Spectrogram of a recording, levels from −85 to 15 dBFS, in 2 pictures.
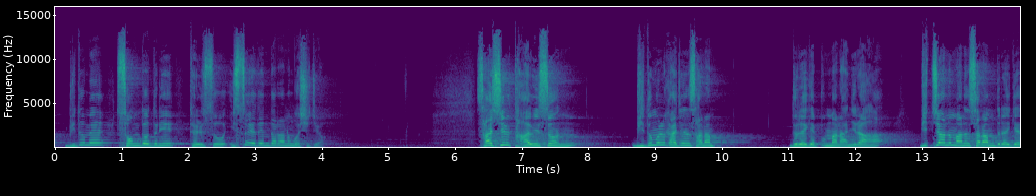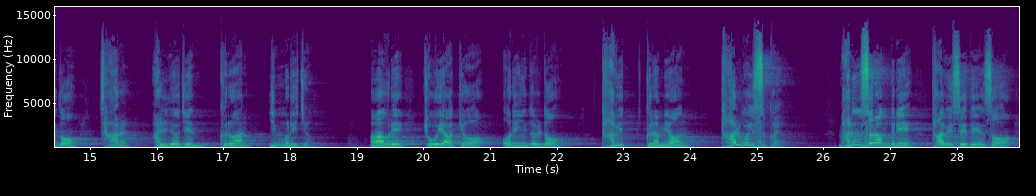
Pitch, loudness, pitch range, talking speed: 220 Hz, -25 LUFS, 200-245 Hz, 205 characters per minute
